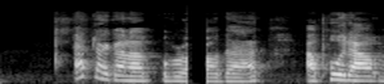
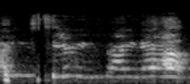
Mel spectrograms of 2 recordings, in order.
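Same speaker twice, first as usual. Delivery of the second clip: higher, incredulous "are you serious"; exasperated disbelief; 11 semitones higher than usual. Retold or imitated. Herself fed up with the broken TV, incredulous and high. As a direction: throw up your hands in disbelief.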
